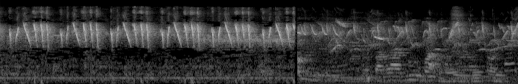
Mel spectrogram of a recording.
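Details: Caged hill prinia performing at a songbird contest in Medan, Indonesia, on 7 March 2019, where it won, singing nonstop: rapid high buzzy notes repeated about twice a second, then a jumble of many other birds and human voices.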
